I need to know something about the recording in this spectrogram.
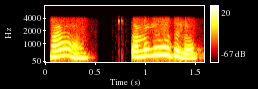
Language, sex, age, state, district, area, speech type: Odia, male, 60+, Odisha, Nayagarh, rural, conversation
